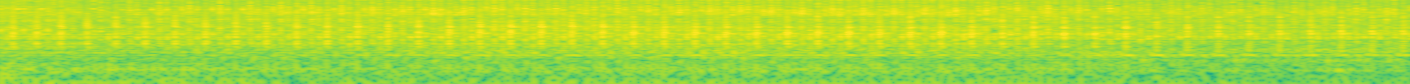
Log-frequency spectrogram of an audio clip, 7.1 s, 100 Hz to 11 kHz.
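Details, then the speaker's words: Toyota SW4 diesel with dirt in the diesel after a service: sharp even tick about two per second over the idle; sounds like the engine but is the stuck first injector. "esse barulho todinho que vocês estão ouvindo é o bico parece motor né mas não é é o bico aquele bico travado ali o primeiro bico tá com problema"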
